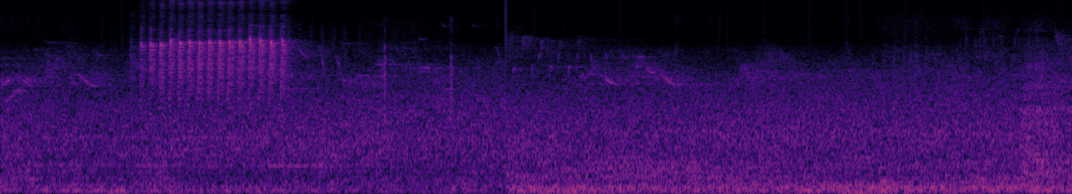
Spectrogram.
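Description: Steady low outdoor rumble that grows louder about four seconds in. About a second in comes one buzzy, rapidly pulsed, high-pitched bird call lasting about a second.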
